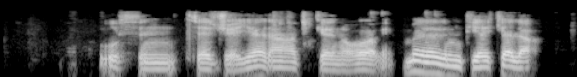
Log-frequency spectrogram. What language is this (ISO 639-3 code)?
kab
